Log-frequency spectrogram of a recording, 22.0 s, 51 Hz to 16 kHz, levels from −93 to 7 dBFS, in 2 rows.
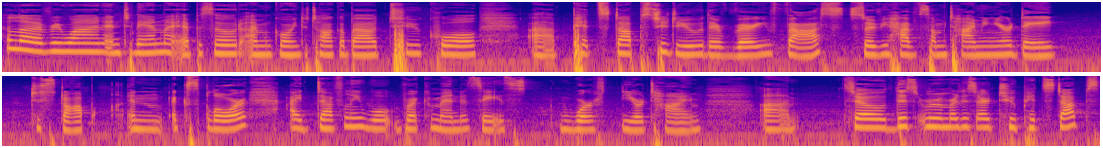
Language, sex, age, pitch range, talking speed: English, female, 20-39, 195-230 Hz, 145 wpm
